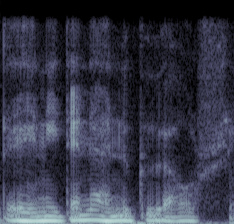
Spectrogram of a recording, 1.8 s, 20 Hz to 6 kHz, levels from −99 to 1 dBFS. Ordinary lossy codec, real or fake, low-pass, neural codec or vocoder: none; real; 5.4 kHz; none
